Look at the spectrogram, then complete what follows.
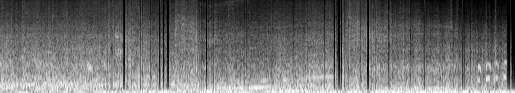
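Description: BMW-engined, single-turbo Subaru WRX heard from inside the cabin under hard acceleration: the engine note climbs steadily in pitch, breaks off with a gear change about four seconds in, then pulls on at a lower pitch.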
